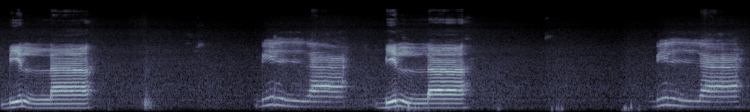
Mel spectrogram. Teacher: Lamnya biasa saja, tipiskan.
